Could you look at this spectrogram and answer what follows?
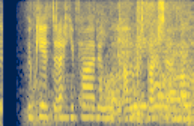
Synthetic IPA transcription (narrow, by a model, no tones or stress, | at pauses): θucɛːt̪ʏɾɛhcɪfaːɾɪuːt̪ʰalvɛɾst̪ɾaxsɛmanː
